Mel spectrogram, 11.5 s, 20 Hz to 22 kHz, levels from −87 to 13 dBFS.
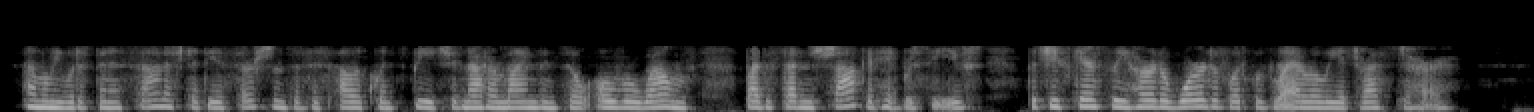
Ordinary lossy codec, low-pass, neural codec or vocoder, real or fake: AAC, 16 kbps; 7.2 kHz; codec, 16 kHz, 2 kbps, FunCodec, trained on LibriTTS, 25 frames a second; fake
